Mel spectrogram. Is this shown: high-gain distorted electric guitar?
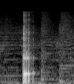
no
